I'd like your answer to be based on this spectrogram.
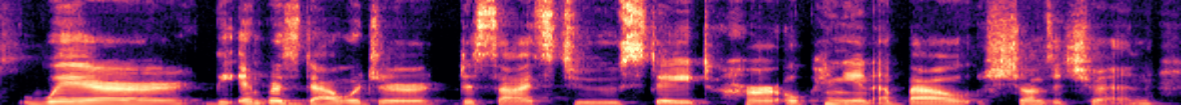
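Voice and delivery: ordinary talk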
